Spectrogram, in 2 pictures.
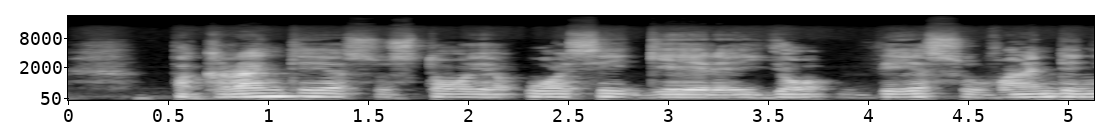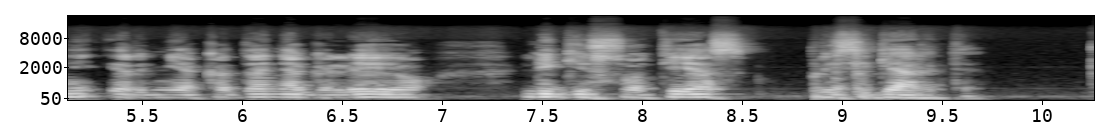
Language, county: Lithuanian, Vilnius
